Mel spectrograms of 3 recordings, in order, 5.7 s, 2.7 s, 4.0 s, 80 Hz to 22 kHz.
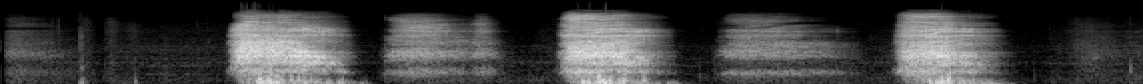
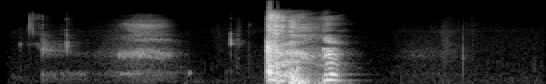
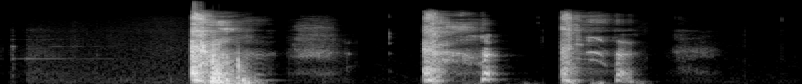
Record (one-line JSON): {"exhalation_length": "5.7 s", "exhalation_amplitude": 28350, "exhalation_signal_mean_std_ratio": 0.4, "cough_length": "2.7 s", "cough_amplitude": 32768, "cough_signal_mean_std_ratio": 0.26, "three_cough_length": "4.0 s", "three_cough_amplitude": 32768, "three_cough_signal_mean_std_ratio": 0.25, "survey_phase": "beta (2021-08-13 to 2022-03-07)", "age": "18-44", "gender": "Female", "wearing_mask": "No", "symptom_cough_any": true, "symptom_runny_or_blocked_nose": true, "symptom_shortness_of_breath": true, "symptom_sore_throat": true, "symptom_fatigue": true, "symptom_headache": true, "symptom_other": true, "smoker_status": "Ex-smoker", "respiratory_condition_asthma": false, "respiratory_condition_other": false, "recruitment_source": "Test and Trace", "submission_delay": "2 days", "covid_test_result": "Positive", "covid_test_method": "RT-qPCR", "covid_ct_value": 25.6, "covid_ct_gene": "N gene"}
